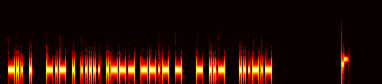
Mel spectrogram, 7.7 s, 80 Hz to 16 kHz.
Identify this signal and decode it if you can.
Morse code, heard as a keyed tone, about 28 wpm, 700 Hz. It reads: DE KE5JQT TU <SK>
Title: Practice QSO - Exchange 4 - Ending - 28wpm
